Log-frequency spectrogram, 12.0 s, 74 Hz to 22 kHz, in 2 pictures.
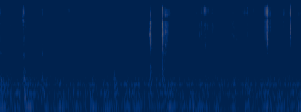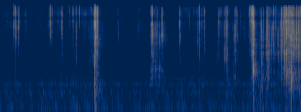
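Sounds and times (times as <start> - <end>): plastic bag crinkling: 9.0 - 12.0.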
